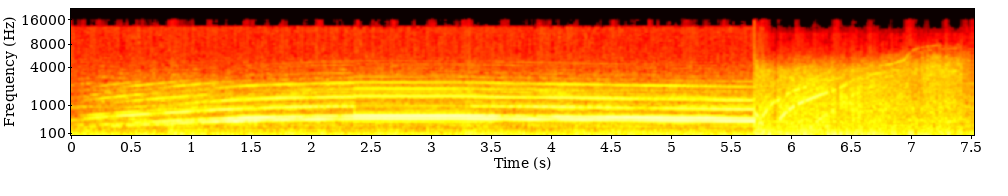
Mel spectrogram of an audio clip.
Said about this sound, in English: If attack is imminent, you will hear the attack sound like this.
